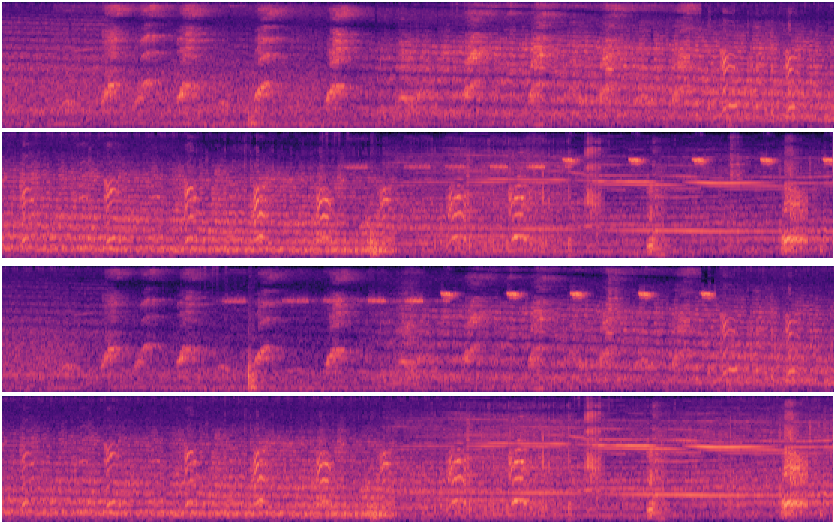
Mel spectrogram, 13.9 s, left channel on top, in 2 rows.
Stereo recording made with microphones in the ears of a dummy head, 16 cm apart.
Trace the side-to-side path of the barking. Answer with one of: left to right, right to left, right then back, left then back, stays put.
left to right.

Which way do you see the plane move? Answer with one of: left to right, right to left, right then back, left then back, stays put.
left to right.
